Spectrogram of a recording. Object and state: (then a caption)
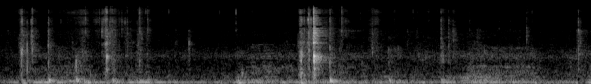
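Dry soap bar being carved. An orange-handled utility knife blade scrapes and carves thin chips off a dry, solid white soap bar with remnants of a black textured coating, held in the palm. Crisp, dry scraping and short bright ticks come over a steady low hum, with the sharpest crackle about halfway through.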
